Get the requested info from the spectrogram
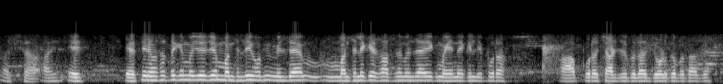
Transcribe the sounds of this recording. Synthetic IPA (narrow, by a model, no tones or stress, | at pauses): ɐtːʃʰaɐ | ɛːseinĩosɐk̚t̪akimʊd͡ʒʱed͡ʒomɐ̃nt̪ʰliɦomɪld͡ʒaːemɐ̃nt̪ʰlikeɪsaːt̪ʰmẽmɪld͡ʒaːeːkmɐɦiːnekeliepuːɾa | aːppːuːɾat͡ʃaːɾd͡ʒɪsbɐt̪ad͡ʒoːɽkɐɾbɐt̪aːd̪ẽː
